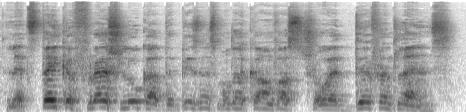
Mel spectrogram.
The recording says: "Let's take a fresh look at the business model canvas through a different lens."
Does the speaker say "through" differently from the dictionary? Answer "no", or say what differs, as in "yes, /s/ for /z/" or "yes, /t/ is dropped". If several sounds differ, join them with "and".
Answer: yes, /t/ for /θ/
